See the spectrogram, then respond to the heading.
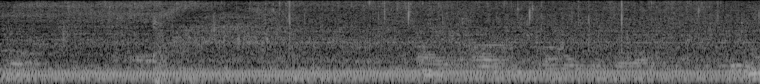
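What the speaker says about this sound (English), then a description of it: "Right now we're just searing it off for her because she does like a nice brown crust" Ham hocks sear in hot oil with a steady broadband sizzle and crackle, continuous and close throughout with a low hum underneath.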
